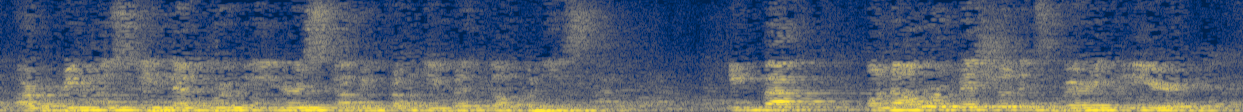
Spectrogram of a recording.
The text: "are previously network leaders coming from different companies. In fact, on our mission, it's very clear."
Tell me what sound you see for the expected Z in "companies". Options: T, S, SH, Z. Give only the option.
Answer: S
